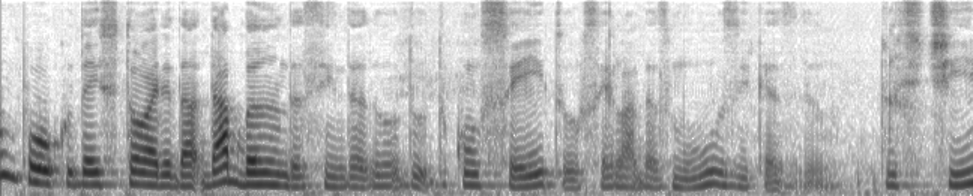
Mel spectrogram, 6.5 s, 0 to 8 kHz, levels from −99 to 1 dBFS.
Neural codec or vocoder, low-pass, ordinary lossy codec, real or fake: codec, 16 kHz, 16 kbps, FunCodec, trained on Chinese and English, 50 frames a second; none; none; fake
